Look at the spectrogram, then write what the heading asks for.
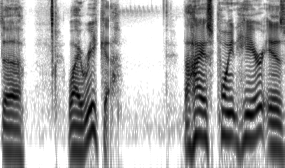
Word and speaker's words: Yreka: sure how to pronounce it but it is pronounced uh yreka the highest point here is mount shasta which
